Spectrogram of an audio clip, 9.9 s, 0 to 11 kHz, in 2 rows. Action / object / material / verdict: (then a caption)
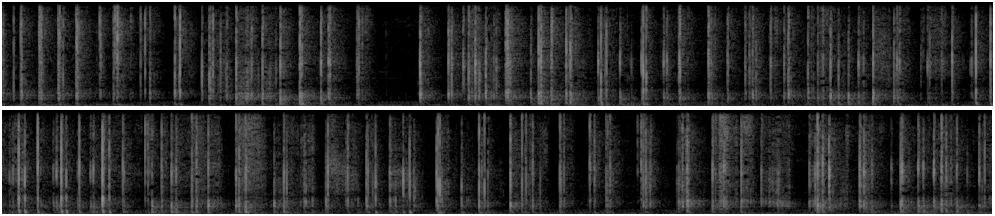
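tap / wooden or laminate floor tapped with fingernails / wood / none. Long blue-tipped nails tap rapidly with both hands on a flat, solid wooden or laminate floor. A dense stream of dry, bright clicks with almost no low end and no ring, pausing briefly near the 2-second mark. The taps continue in quick, uneven bursts throughout.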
